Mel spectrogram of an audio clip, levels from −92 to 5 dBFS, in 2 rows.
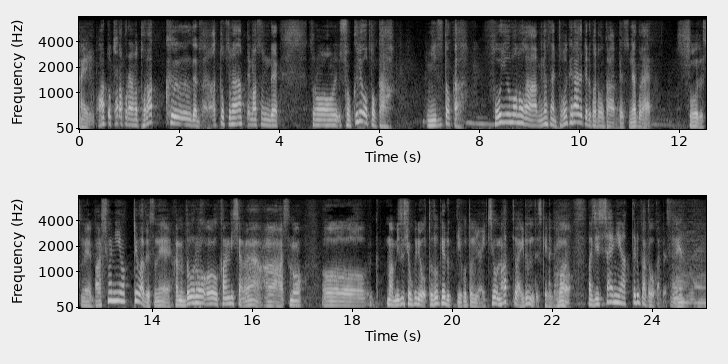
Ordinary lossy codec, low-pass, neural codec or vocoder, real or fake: none; 7.2 kHz; codec, 44.1 kHz, 2.6 kbps, DAC; fake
